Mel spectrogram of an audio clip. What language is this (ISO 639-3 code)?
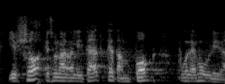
cat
